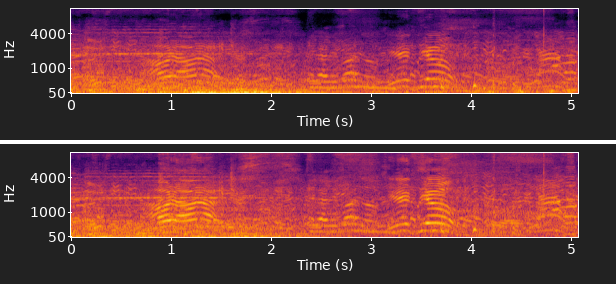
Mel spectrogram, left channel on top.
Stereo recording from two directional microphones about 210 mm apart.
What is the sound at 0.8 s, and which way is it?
Vehicle, 50° right (ahead or behind).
